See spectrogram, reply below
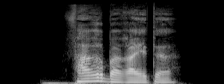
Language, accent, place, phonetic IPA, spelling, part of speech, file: German, Germany, Berlin, [ˈfaːɐ̯bəˌʁaɪ̯tə], fahrbereite, adjective, De-fahrbereite.ogg
- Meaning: inflection of fahrbereit: 1. strong/mixed nominative/accusative feminine singular 2. strong nominative/accusative plural 3. weak nominative all-gender singular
